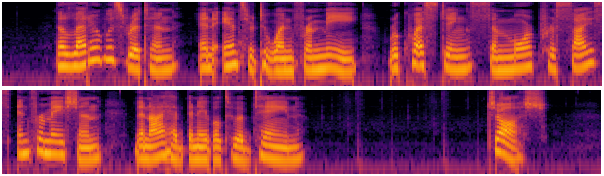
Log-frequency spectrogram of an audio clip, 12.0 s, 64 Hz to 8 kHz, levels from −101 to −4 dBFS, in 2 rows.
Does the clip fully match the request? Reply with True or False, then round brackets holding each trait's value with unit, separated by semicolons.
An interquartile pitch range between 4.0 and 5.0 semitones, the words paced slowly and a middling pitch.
True (4.3 semitones; 115 wpm; 180 Hz)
